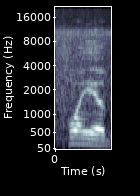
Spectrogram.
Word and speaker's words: Pollo: on the speech and that's why it's called poyo beach but yet it's spelled pollo beach I don't know there's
